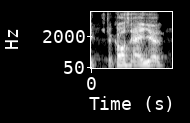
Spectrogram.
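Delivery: Québécois accent, relaxed and rounded; Quebec French. Shown as a demonstration. Quebec host showing how Quebecers say it, in a Quebec French accent. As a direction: say it like a Quebecer would. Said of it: "a French from Quebec would say".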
